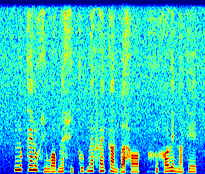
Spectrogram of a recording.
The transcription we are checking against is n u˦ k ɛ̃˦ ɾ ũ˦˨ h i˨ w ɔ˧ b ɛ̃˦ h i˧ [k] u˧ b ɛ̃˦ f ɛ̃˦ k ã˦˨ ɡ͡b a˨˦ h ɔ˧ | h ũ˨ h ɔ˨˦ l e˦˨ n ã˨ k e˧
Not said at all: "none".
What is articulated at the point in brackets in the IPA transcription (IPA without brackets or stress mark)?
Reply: k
